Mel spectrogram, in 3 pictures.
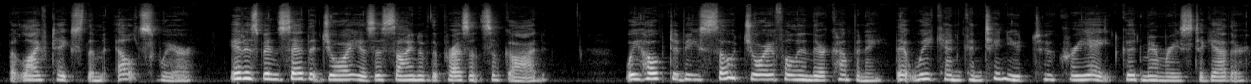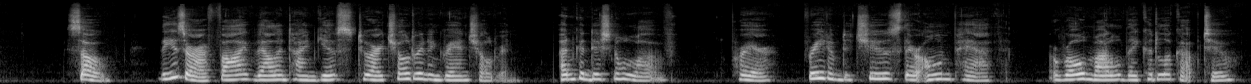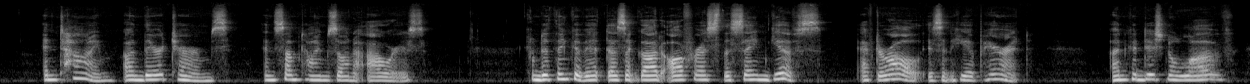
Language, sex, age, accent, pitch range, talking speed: English, female, 60-79, American, 185-225 Hz, 150 wpm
